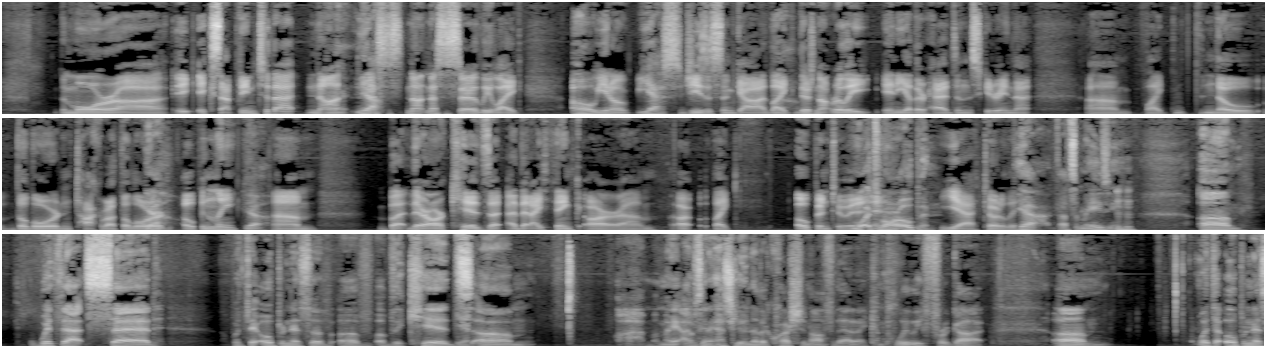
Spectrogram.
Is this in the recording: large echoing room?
no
